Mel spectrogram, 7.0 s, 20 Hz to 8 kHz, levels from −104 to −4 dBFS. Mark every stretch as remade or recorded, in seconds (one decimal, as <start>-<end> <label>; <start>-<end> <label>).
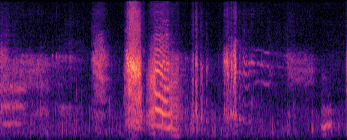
0.0-4.5 remade; 4.5-5.6 recorded; 5.6-7.0 remade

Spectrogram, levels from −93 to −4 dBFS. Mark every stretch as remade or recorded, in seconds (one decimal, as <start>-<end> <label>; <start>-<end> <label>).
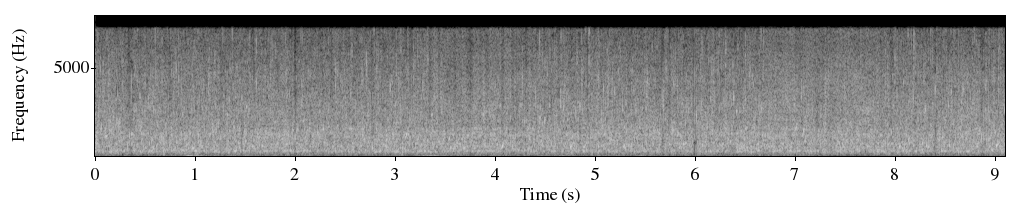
0.0-3.3 recorded; 3.3-4.4 remade; 4.4-6.7 recorded; 6.7-7.9 remade; 7.9-9.1 recorded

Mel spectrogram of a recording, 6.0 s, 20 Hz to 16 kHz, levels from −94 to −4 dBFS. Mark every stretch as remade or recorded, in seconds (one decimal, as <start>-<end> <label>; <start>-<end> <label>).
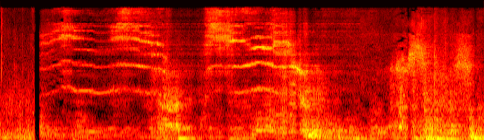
0.0-0.8 recorded; 0.8-4.5 remade; 4.5-6.1 recorded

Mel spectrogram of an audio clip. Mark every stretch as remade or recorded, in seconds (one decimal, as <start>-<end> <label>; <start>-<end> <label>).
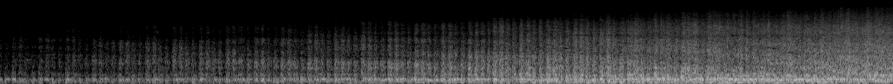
0.0-2.4 recorded; 2.4-4.9 remade; 4.9-8.9 recorded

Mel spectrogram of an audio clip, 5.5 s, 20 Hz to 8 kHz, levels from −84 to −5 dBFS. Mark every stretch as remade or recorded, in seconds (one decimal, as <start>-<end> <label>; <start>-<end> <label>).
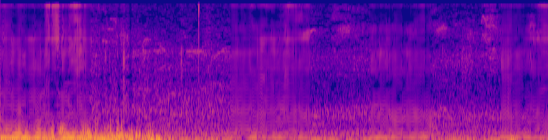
0.0-0.9 remade; 0.9-2.3 recorded; 2.3-3.1 remade; 3.1-3.7 recorded; 3.7-4.3 remade; 4.3-5.0 recorded; 5.0-5.5 remade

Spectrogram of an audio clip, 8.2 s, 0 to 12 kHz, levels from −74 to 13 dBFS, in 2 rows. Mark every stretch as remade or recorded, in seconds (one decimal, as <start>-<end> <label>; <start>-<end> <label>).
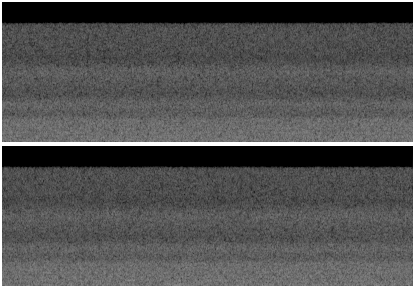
0.0-2.6 recorded; 2.6-3.5 remade; 3.5-4.1 recorded; 4.1-5.1 remade; 5.1-6.1 recorded; 6.1-6.7 remade; 6.7-8.2 recorded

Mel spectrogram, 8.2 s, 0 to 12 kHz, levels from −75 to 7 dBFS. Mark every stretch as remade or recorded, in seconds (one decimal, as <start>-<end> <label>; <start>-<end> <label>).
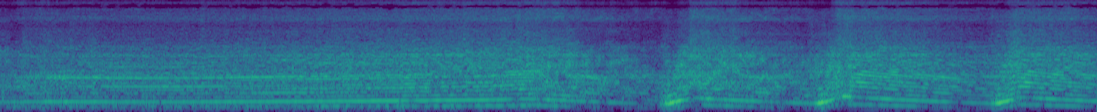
0.0-0.5 remade; 0.5-4.0 recorded; 4.0-6.4 remade; 6.4-8.2 recorded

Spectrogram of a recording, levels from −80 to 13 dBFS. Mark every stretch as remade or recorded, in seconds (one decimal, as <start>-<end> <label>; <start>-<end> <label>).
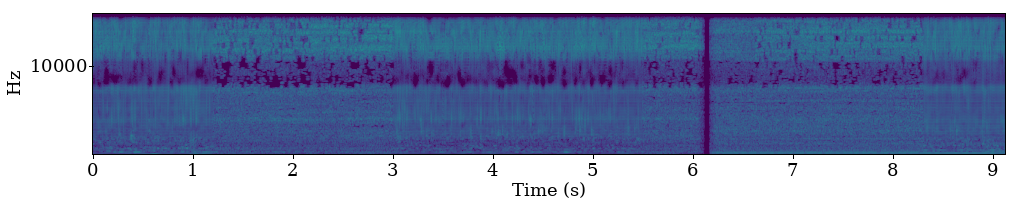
0.0-1.2 remade; 1.2-3.0 recorded; 3.0-5.5 remade; 5.5-8.3 recorded; 8.3-9.1 remade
